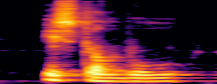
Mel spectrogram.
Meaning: 1. Istanbul (a city in Turkey) 2. Istanbul (a province in Turkey)
- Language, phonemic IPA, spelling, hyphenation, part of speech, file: Dutch, /ˈɪs.tɑnˌbul/, Istanbul, Is‧tan‧bul, proper noun, Nl-Istanbul.ogg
